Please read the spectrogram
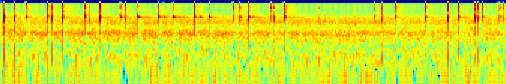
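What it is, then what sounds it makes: Glass candle jar. A large glass candle jar filled with solid wax is held in one hand and tapped and scratched on its glass side with long fingernails. About two dozen quick, sharp clicks ring out with a high glassy ping over a steady soft scratching hiss.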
